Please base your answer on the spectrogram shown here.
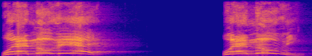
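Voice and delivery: high, loud furious yell; angry aunt shout. Retold or imitated. The aunt getting mad at the kids, a high angry shout. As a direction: scream it like an aunt who lost her movie. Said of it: "she started to get mad".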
